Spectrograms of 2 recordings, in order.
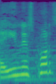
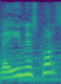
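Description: First: Bein is read the way it is spelled. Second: Bein is read the way it is spelled.

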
